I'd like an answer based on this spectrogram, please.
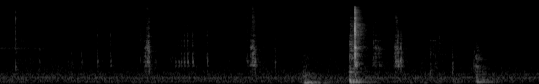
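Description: Small hot glue gun and a foil-lined cupcake being handled: scattered light clicks and taps over a faint steady hum, with one sharp knock about three and a half seconds in.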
